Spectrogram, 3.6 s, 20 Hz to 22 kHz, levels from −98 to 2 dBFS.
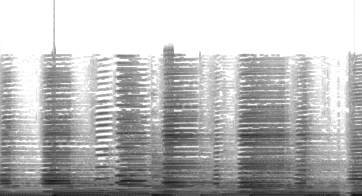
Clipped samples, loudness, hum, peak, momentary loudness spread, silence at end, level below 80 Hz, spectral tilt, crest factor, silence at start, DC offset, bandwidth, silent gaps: under 0.1%; -15 LUFS; none; 0 dBFS; 8 LU; 0 s; -36 dBFS; -4 dB/octave; 16 dB; 0 s; under 0.1%; 16.5 kHz; none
